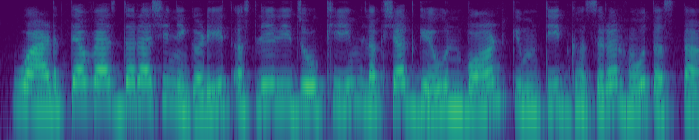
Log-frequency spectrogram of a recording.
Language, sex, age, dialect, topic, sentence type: Marathi, female, 18-24, Southern Konkan, banking, statement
